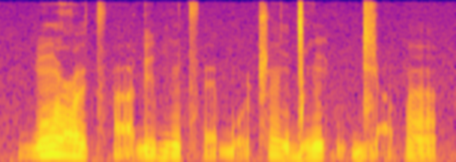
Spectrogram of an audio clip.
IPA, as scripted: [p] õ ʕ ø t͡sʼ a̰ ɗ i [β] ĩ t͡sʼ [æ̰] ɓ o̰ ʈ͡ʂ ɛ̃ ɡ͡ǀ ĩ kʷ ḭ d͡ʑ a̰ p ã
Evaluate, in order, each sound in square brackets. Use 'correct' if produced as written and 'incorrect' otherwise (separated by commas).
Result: incorrect, incorrect, incorrect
